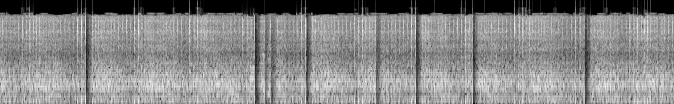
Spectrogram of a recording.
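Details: Lawnmower engine, possibly Briggs & Stratton, run deliberately to destruction with a little nitro added: screams flat out far past safe speed with sharp cut-outs and pops every second or so, then catches fire; engine over-revving.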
